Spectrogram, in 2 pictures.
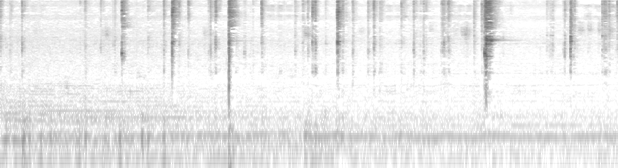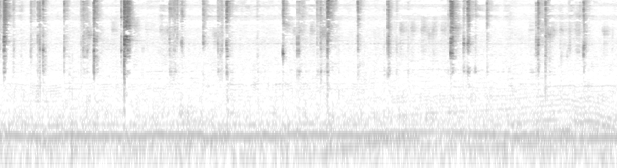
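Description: Irregular metallic clicks and clinks from a homemade welded steel chainsaw-mill frame being handled and adjusted around a chainsaw, with one louder clank about seven seconds in. A steady low hum runs underneath.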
